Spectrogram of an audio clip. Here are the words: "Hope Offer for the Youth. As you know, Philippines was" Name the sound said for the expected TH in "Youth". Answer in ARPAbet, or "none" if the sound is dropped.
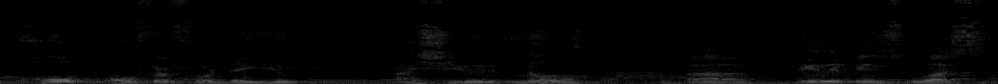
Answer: T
